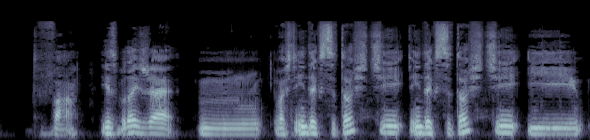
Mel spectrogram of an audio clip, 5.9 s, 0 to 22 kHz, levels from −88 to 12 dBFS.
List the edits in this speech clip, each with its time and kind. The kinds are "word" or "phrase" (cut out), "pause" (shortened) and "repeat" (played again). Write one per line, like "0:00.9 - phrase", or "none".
0:00.9 - pause
0:04.1 - repeat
